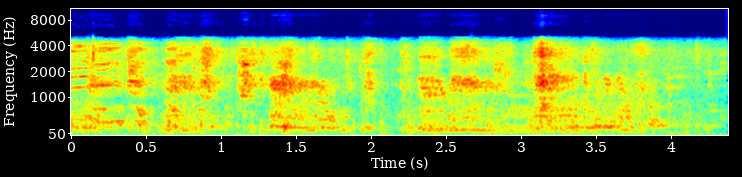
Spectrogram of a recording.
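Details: Eight Dogue de Bordeaux and Cane Corso cross mastiff puppies give short, high whimpers and yips in quick uneven bursts, over voices and background music.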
